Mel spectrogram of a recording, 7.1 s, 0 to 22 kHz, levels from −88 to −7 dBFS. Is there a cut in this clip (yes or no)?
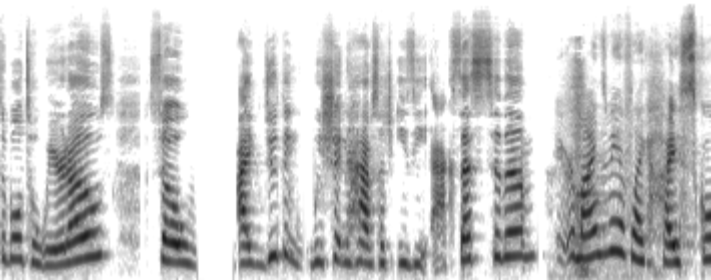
yes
